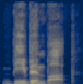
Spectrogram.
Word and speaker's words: bibimbap: What was it though? I can't remember. – Bibimbap. – Bibimbap. And I said bibimbap or something. Boombap. Boom, boom. – Yeah. I said boombap.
